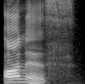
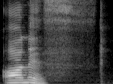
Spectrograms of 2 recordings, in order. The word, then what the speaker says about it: honest: hearing the o sound honest so this h is silent so i'm saying the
